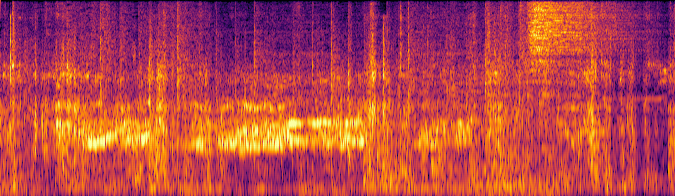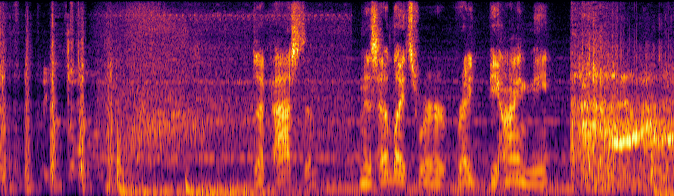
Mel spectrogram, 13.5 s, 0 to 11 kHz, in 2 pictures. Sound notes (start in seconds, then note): 0.0 tires squeal; 0.9 crash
